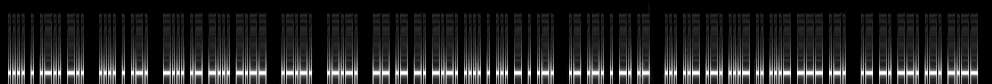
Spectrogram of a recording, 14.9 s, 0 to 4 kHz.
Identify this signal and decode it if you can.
Morse code, heard as a keyed tone, about 36 wpm, 550 Hz. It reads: HELD HER BABY <AR> <AR> MANCHESTER ARENA SURVIVOR ANGRY
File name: podcast / News headlines-1x-35x35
